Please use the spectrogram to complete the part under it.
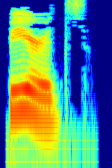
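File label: "beards", English, British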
